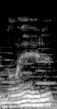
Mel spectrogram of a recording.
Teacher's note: Noel sigue siendo palabra aguda, la sílaba tónica es la última, pero como termina en L, no termina en N ni en S, no lleva acento ortográfico.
